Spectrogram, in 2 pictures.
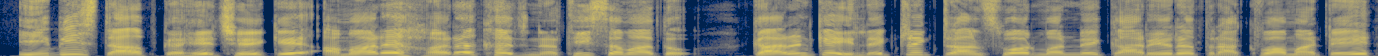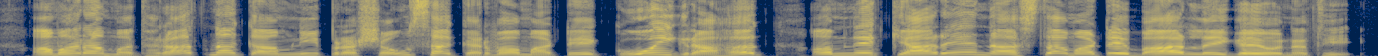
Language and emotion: Gujarati, happy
